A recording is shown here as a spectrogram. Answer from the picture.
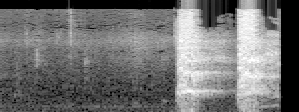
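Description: Small white long-haired dog barking twice, about half a second apart, near the end; before that only faint rustling.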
